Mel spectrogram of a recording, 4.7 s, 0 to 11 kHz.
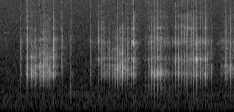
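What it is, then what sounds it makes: Woven rattan basket being scratched. Fingernails scratch the weave of a small, hollow woven rattan/reed basket held in both hands. Dry, crackly scratching comes in several dense bursts separated by short pauses, centered around 1 kHz with bright high edges and no low end.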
